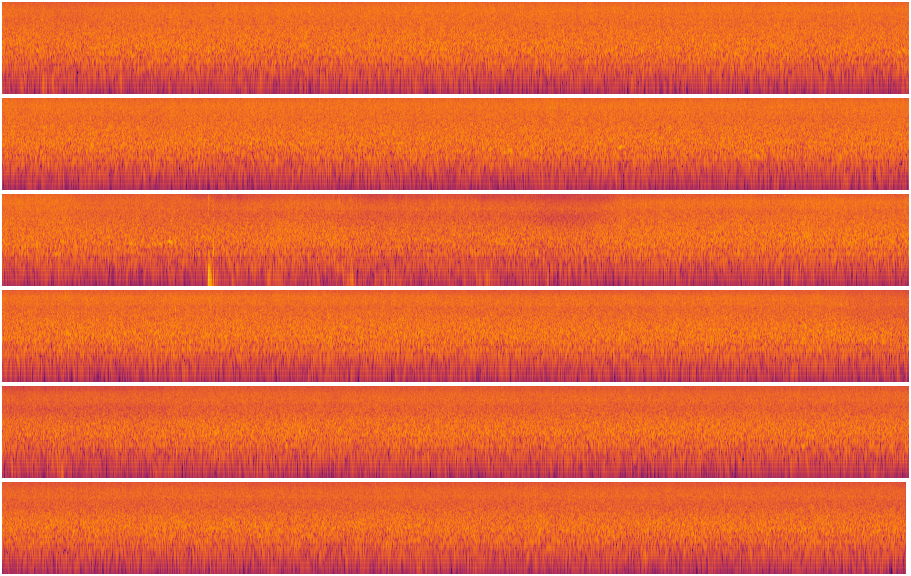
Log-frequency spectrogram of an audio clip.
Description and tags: WT - river
recording of edrada's river flow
